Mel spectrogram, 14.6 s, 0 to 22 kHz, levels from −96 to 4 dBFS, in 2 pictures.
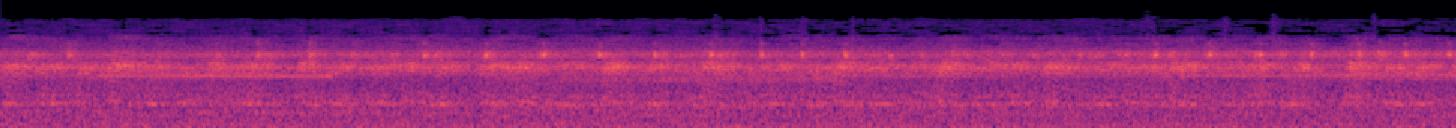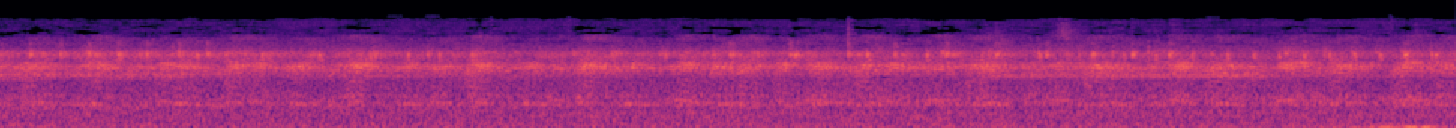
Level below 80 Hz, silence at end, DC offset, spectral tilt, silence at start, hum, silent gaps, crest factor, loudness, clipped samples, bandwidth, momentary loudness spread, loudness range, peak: -46 dBFS; 0 s; under 0.1%; -1.5 dB/octave; 0 s; none; none; 18 dB; -26 LUFS; under 0.1%; 12.5 kHz; 2 LU; 1 LU; -12 dBFS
